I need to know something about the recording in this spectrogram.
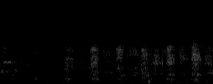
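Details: Dog panting during retrieve training, a run of soft breathy bursts at roughly four per second, quiet and steady against a low background hiss.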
